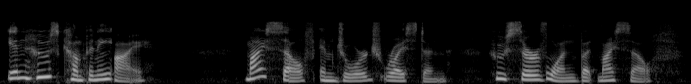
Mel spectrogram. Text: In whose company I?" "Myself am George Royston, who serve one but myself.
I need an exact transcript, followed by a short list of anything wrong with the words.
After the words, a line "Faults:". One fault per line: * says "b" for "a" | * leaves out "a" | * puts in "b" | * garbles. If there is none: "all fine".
In whose company I?" "Myself am George Royston, who serve one but myself.
Faults:
all fine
